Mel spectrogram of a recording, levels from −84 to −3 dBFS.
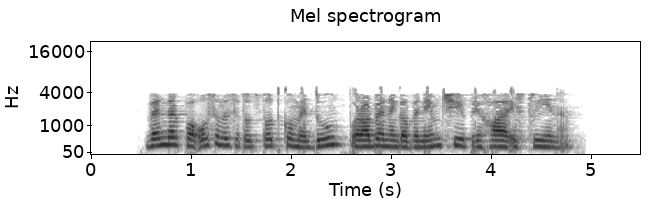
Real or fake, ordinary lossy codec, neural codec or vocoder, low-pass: real; AAC, 16 kbps; none; 7.2 kHz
